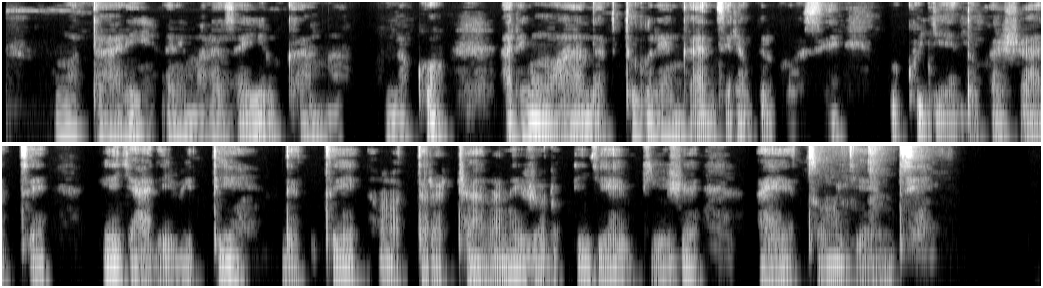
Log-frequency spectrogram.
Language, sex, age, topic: Kinyarwanda, male, 25-35, government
